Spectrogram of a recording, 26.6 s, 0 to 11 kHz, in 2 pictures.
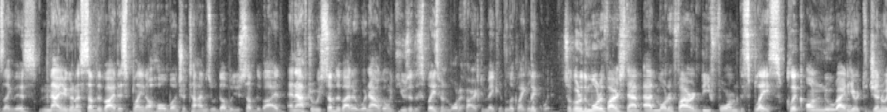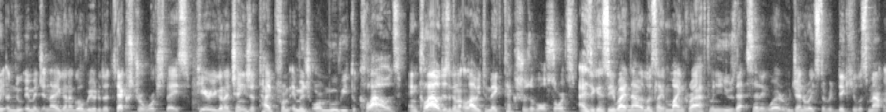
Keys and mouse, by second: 0.5 Tab, 0.5 click, 0.7-3.5 typing, 2.2 click, 4.2 Tab, 4.5 Tab, 4.5 click, 4.7 Tab, 9.3-11.5 drag, 13.6-16.6 drag, 17.1-18.9 drag, 19.5 drag, 20.0-20.6 drag, 20.7 click, 21.8 click, 23.2 middle drag, 23.3 click, 23.6 drag, 24.0 click.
